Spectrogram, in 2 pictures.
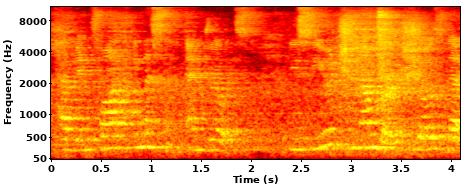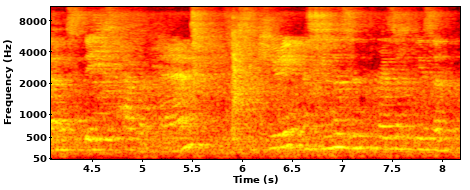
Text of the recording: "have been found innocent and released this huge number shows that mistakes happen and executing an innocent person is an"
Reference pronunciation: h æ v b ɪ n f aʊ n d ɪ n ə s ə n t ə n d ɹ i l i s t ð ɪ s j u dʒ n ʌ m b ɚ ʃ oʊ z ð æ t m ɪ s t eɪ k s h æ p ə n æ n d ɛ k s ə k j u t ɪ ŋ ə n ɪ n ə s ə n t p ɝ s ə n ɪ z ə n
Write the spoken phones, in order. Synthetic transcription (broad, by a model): h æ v b ɪ n f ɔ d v ɪ n ə s ə n t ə n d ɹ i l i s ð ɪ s j u dʒ n ʌ m b ɚ ʃ oʊ z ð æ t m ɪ s t eɪ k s h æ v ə æ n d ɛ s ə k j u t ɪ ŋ ə n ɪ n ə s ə n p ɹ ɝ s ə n ɪ z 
